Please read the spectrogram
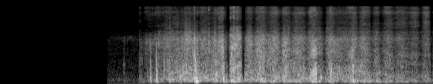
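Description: Fingertips rubbing and scratching a sheet of paper laid over an earphone cable: a dense crackly rustle with many small clicks, starting about a second in after silence.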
